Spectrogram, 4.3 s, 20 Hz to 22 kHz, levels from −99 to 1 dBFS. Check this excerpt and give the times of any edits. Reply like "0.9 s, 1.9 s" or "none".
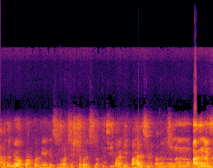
none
